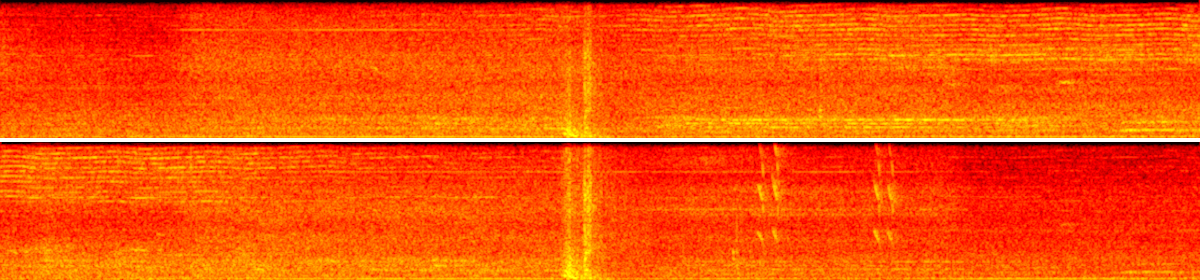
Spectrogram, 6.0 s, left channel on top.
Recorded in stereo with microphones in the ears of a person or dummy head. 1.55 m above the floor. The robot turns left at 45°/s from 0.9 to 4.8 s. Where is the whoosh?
25° right (ahead or behind), 0.6 m; by 3.3 s 5° right (ahead or behind), 0.6 m.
